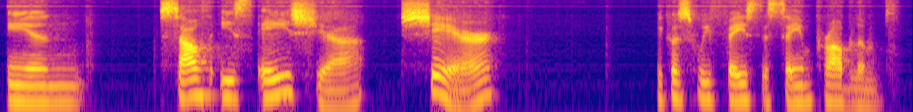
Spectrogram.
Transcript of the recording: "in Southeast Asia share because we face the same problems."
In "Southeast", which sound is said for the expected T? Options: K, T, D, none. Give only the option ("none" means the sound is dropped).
T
